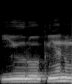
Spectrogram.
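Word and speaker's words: European: यूरोपियन ए यूरोपियन में यूरोपियन word का शुरुआत किससे हो रहा है ई से हो रहा है जो कि वावेल है लेकिन यूरोपियन का उच्चारण य से हो रहा है यूरोपियन तो इसलिए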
